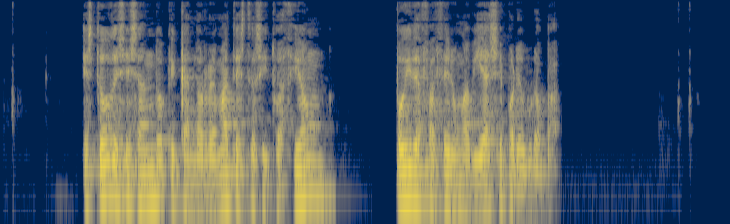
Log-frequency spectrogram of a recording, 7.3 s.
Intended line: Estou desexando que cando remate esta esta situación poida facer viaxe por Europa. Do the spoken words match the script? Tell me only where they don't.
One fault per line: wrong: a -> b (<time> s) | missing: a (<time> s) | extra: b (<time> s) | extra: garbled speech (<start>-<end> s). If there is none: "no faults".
missing: esta (2.6 s)
extra: unha (4.6 s)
